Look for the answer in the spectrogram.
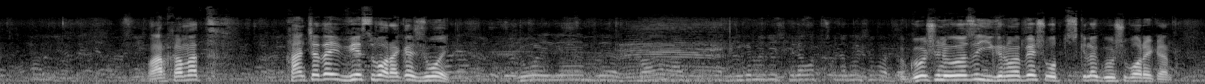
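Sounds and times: sheep bleating: 6.1 - 7.6.

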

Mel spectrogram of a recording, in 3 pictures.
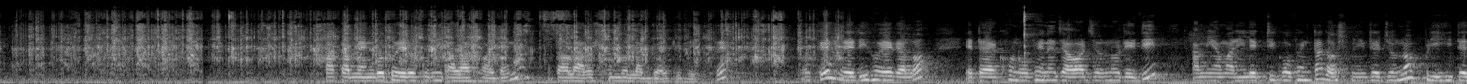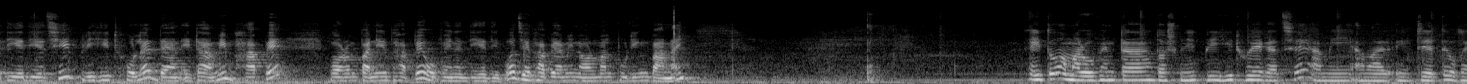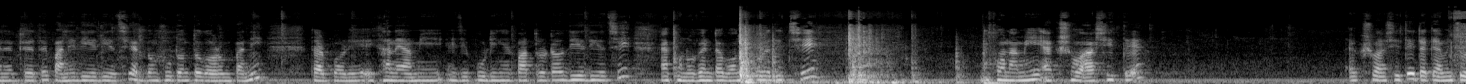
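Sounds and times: whisk scraping in a tin: 0.0 - 8.7
low steady hum: 0.0 - 44.0.

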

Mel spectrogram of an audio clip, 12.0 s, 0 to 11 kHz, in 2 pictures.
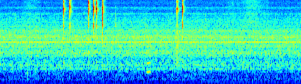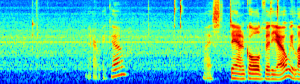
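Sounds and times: computer mouse clicking: 1.2 - 2.2, 3.5 - 3.8, 9.0 - 9.8.

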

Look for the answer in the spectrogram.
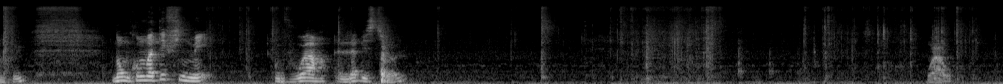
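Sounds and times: plastic film crinkling: 1.2 - 10.0.

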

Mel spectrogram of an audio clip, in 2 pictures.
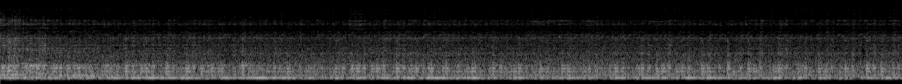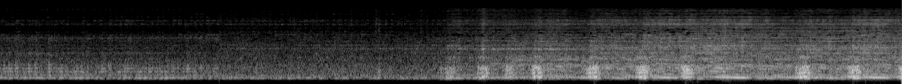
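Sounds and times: two-stroke engine running: 0.0 - 18.0.

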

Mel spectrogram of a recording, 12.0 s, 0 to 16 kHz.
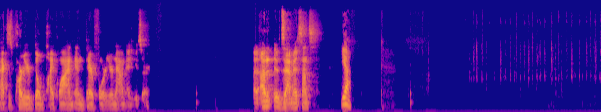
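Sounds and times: typing on computer keyboard: 9.3 - 12.0.

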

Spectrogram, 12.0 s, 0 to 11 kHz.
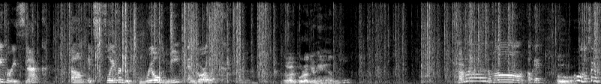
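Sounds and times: plastic snack bag crinkling: 0.0 - 12.0.

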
